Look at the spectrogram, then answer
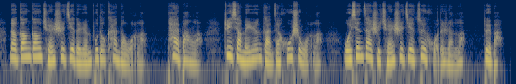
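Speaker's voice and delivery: usual speaking voice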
